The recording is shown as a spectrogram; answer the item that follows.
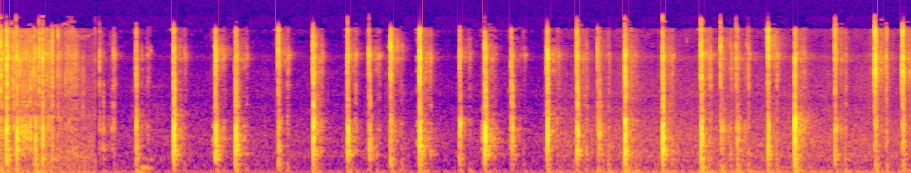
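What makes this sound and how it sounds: Fingertips type and tap fast across the backlit black plastic keys of a laptop keyboard set in an aluminum body. Sharp, dry clicks follow one another in quick, uneven succession, each dying away almost at once. A brief rustly wash opens the sequence.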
